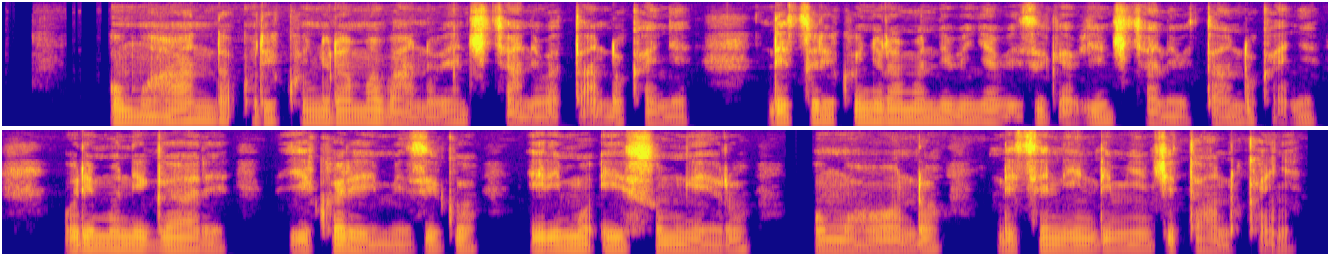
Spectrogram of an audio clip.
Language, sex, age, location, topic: Kinyarwanda, male, 18-24, Kigali, government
